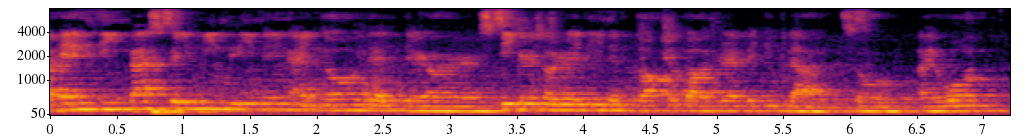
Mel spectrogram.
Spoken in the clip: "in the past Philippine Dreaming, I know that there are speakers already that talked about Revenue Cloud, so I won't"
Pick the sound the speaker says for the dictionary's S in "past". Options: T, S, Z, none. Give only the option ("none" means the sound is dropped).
S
